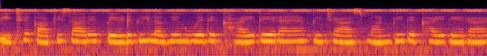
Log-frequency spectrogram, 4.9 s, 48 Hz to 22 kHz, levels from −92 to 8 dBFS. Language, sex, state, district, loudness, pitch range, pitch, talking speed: Hindi, female, Chhattisgarh, Raigarh, -13 LUFS, 230-250 Hz, 245 Hz, 220 wpm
